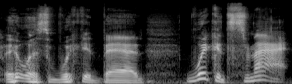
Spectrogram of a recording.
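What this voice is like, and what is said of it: Attempted Boston accent. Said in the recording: “a very thick Bostonian accent ... how bad your Bostonian accent was ... it went full New York. It was not even remotely Bostonian ... I can hit an accent for about two words”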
